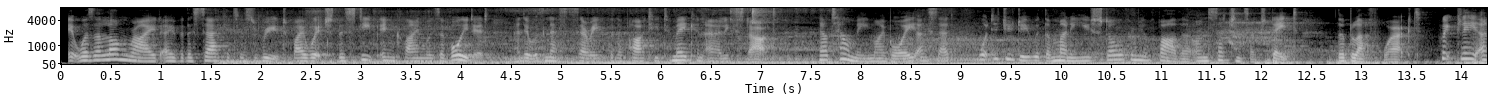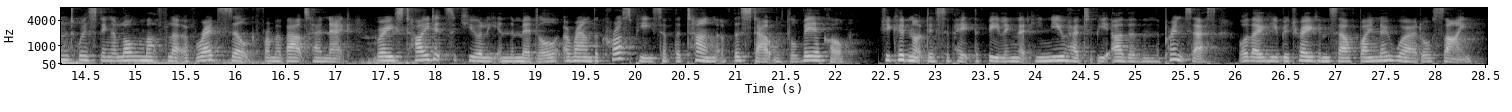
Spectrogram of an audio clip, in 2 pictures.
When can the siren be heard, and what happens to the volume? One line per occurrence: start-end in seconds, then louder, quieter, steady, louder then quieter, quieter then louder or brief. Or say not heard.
not heard.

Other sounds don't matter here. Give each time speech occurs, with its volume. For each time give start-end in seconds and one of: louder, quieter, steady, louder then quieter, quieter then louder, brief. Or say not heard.
0.1-28.4 steady.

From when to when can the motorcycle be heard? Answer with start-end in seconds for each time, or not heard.
1.5-19.1.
